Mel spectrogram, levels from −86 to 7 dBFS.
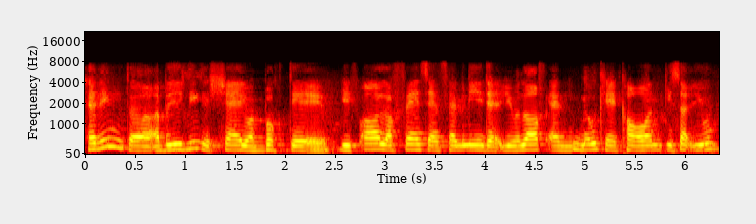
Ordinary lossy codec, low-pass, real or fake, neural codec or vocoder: none; none; fake; codec, 16 kHz, 1 kbps, X-Codec, HuBERT features, trained on general audio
